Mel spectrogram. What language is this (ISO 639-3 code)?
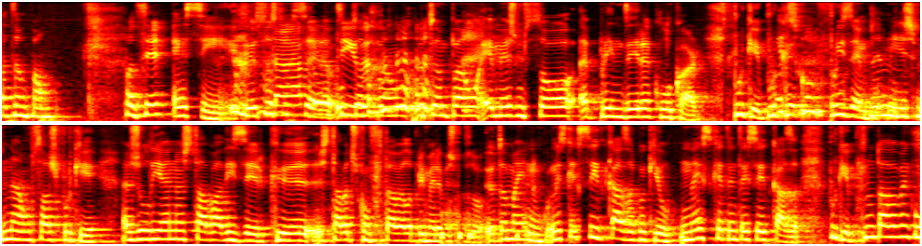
por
